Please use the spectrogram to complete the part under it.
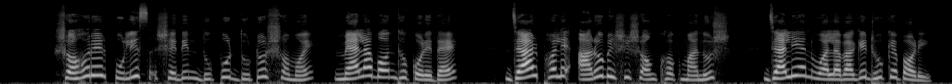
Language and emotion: Bengali, neutral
